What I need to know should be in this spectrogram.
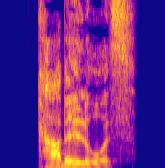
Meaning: wireless
- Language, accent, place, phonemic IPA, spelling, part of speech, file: German, Germany, Berlin, /ˈkaːbəˌloːs/, kabellos, adjective, De-kabellos.ogg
